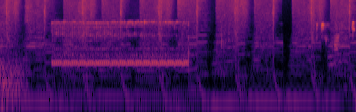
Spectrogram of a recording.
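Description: A telephone ringback tone heard down the line by the caller: one steady tone of a little under two seconds, starting about half a second in, over background music with a beat.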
